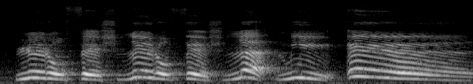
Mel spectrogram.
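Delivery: booming, animated, very loud storybook shark voice. Telling a story where the shark knocks at the door: big bad shark voice. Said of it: "the big bad shark came knocking at the door".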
